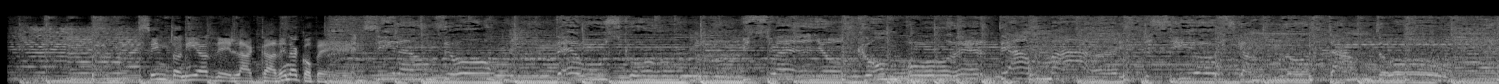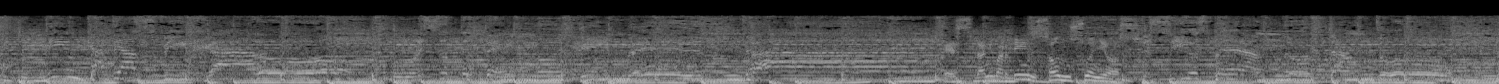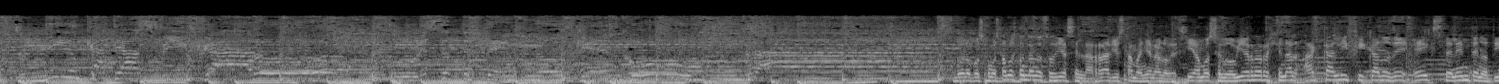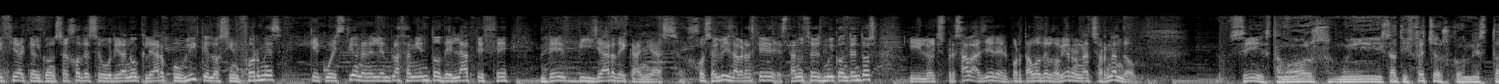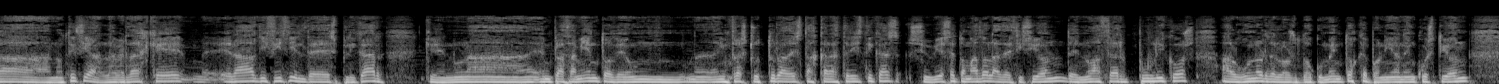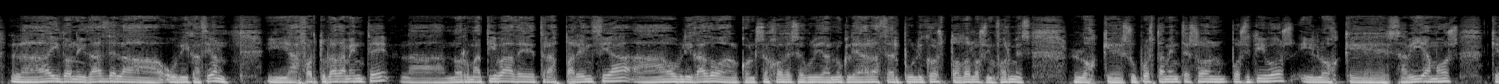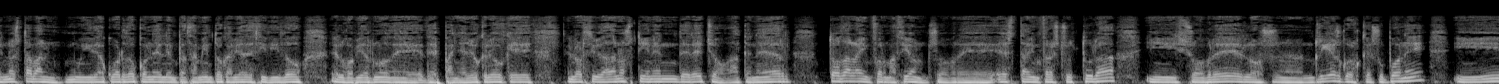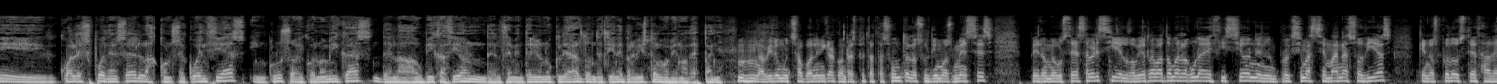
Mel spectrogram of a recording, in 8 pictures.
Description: Escuche la entrevista con el vicepresidente del Gobierno, José Luis Martínez Guijarro, en la que hemos abordado la situación del ATC de Villar de Cañas, el futuro del Hospital del Tajo en Aranjuez y el Trasvase Tajo-Segura. A continuación, Miguel Ángel Valverde, alcalde de Bolaños de Calatrava, senador del PP por la provincia de Ciudad Real, y presidente de la Asociación para el Desarrollo del Campo de Calatrava, ha explicado en los micrófonos de COPE Castilla-La Mancha todo lo concerniente a la Ruta de la Pasión Calatrava.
